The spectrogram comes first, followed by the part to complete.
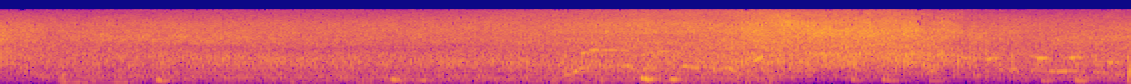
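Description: Electric model passenger train running fast on its track, a steady whirring hiss of motor and wheels that swells from about five and a half to seven seconds in as the train comes round close by, then eases off.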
